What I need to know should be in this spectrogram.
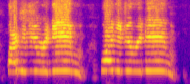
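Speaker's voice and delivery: very high, loud, shrill, full-throated, vocal-cord-shredding scream. Retelling a video of the angriest scammer ever, imitating a scammer screaming. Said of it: "And the guy screaming".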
